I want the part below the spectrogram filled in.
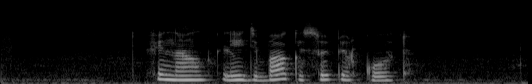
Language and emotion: Russian, sad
